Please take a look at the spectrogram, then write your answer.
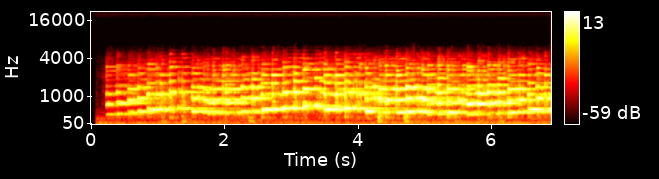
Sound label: Hijaz Octave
